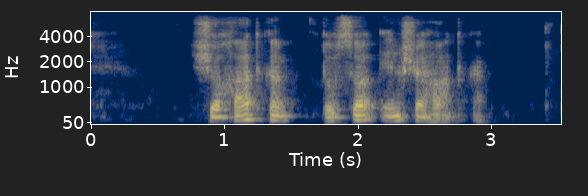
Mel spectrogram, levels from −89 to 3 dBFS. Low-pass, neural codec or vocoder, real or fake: 7.2 kHz; codec, 16 kHz, 4.8 kbps, FACodec; fake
